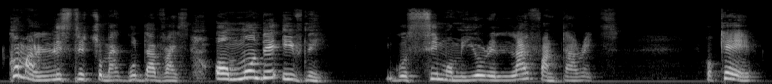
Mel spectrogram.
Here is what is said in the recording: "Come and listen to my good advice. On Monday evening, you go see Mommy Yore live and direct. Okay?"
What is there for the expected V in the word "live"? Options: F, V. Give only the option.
F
